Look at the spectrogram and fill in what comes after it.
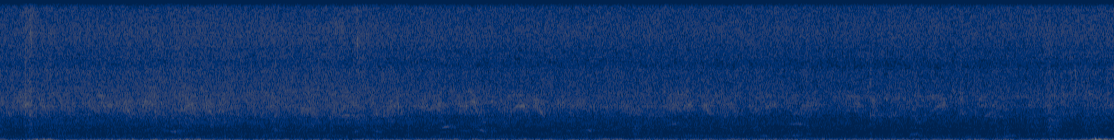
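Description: Faint scattered bird chirps outdoors over a low rumble; near the end a louder low rumble comes in.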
